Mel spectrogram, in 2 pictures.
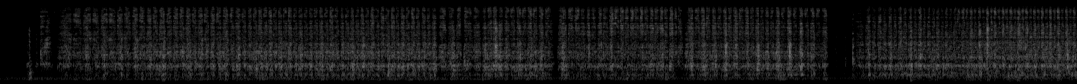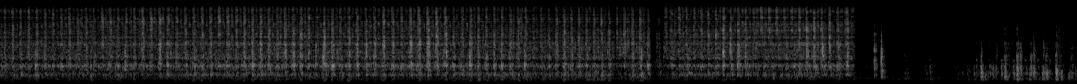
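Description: Hand file rasping across a steel blade in fast continuous strokes, filing a bevel toward the tip. It pauses briefly about 8 seconds in and stops just before the end.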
